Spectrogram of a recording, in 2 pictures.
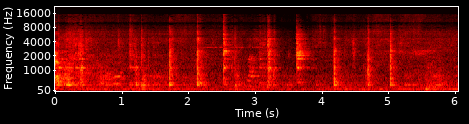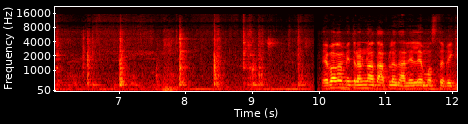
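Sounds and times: metal ladle scraping pot: 0:00.0 - 0:09.9
masala sizzling: 0:00.0 - 0:12.0.

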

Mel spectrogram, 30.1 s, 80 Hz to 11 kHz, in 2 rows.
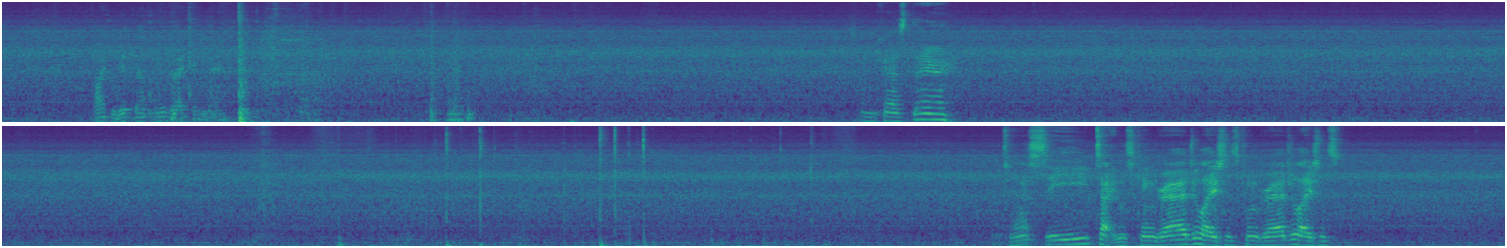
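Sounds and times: steady low hiss: 0:00.0 - 0:11.1, 0:16.1 - 0:30.0
keyboard typing and clicking: 0:19.4 - 0:21.6.

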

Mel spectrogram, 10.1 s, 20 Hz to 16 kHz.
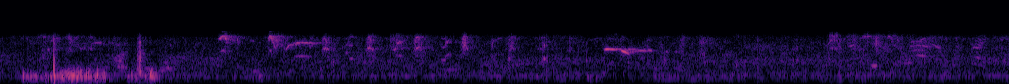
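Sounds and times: small birds chirping: 0:00.2 - 0:01.3, 0:02.0 - 0:10.0.

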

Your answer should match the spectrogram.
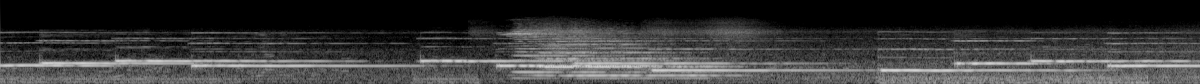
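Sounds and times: slow electronic melody: 0:00.0 - 0:12.0.

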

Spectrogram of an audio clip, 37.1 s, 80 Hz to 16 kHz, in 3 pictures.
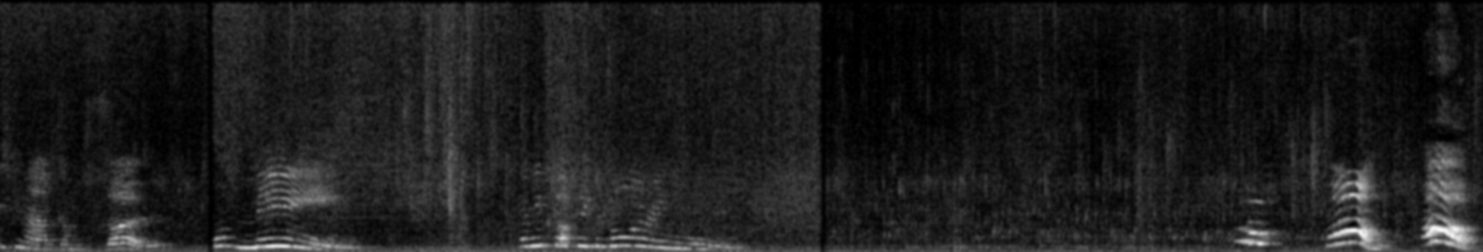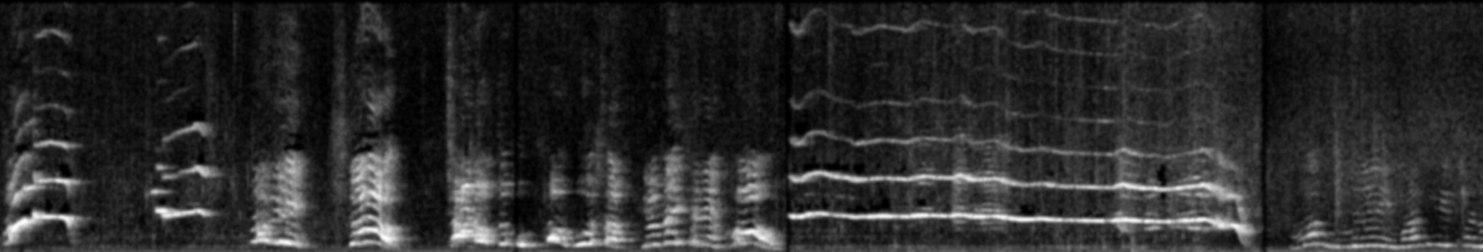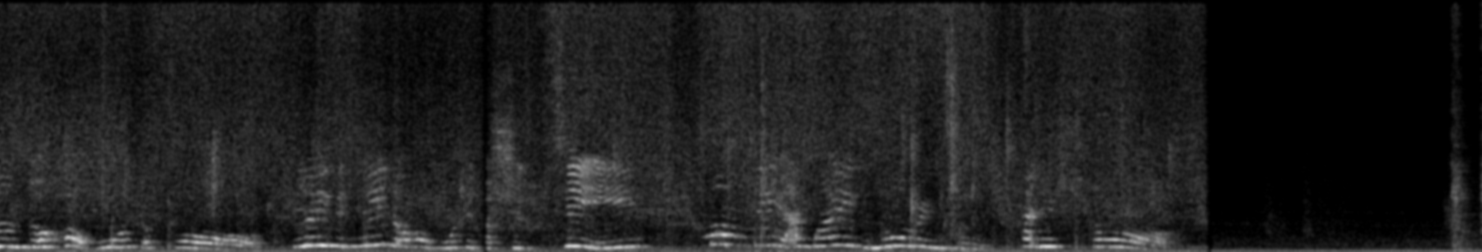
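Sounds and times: water running from shower: 0:00.0 - 0:34.8
girl screaming shrilly: 0:10.3 - 0:17.4, 0:18.4 - 0:22.9
child calling out: 0:10.3 - 0:23.5.

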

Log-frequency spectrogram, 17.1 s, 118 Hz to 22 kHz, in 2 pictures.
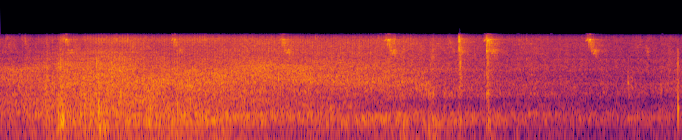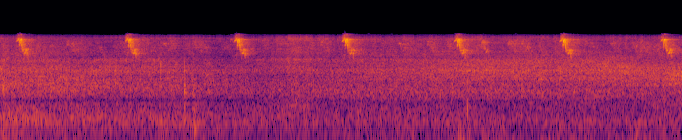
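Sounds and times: small birds chirping: 0:00.0 - 0:02.6, 0:03.2 - 0:04.0, 0:04.7 - 0:17.0
car driving past: 0:00.0 - 0:10.2.

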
